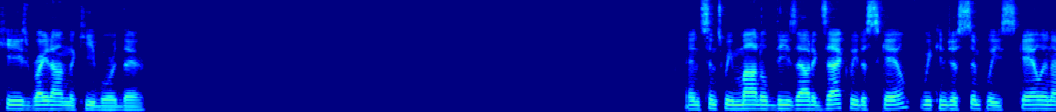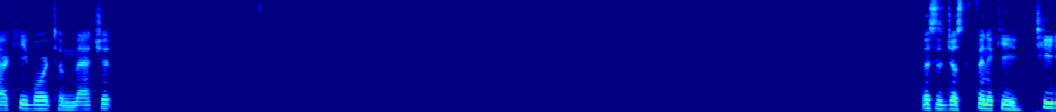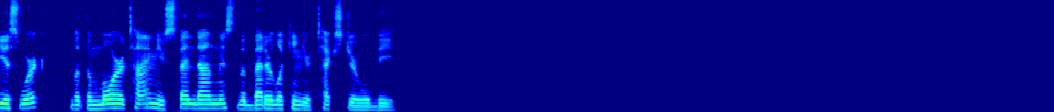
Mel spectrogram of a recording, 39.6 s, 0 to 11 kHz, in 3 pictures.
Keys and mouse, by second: 3.0 g, 9.1-10.0 drag, 12.3 s, 15.5 g, 18.0 g, 20.7 s, 24.1 s, 26.8 g, 31.0 g, 34.7 s, 36.5 s.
